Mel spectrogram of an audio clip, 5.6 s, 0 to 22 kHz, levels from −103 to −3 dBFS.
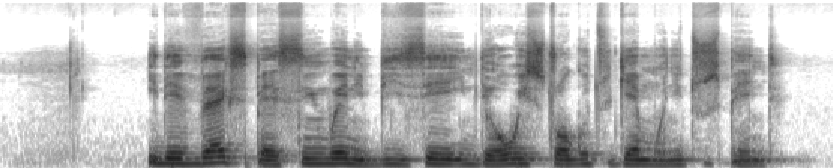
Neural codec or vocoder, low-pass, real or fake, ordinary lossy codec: vocoder, 48 kHz, 128 mel bands, Vocos; none; fake; none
